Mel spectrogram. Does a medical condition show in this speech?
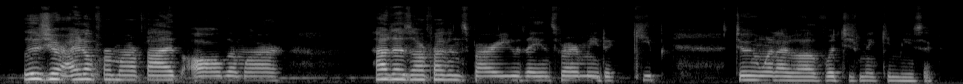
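Yes: cerebral palsy.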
